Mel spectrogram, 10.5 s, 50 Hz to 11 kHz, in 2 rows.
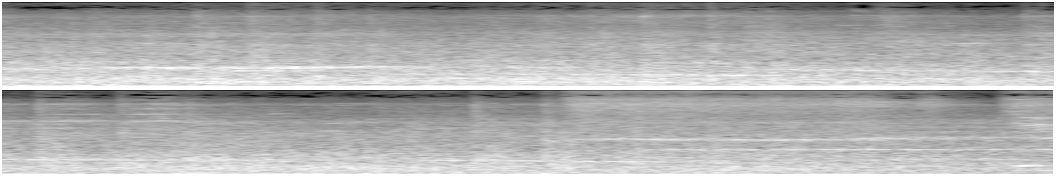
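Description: New York City subway train of the R142 family running along the platform, with a steady rumble and a faint motor whine that slowly falls in pitch. About eight seconds in, a high wheel squeal joins.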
